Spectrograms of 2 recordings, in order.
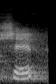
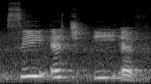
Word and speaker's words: chef: Here you must see the spelling of chef. This is C-H-E-F. But the sound, the pronunciation is not chef. It is chef. Sh pronunciation.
